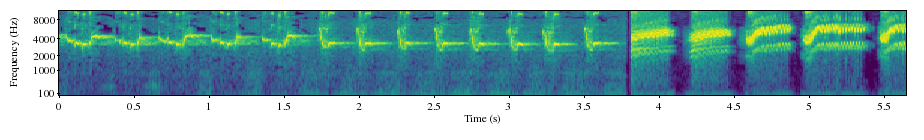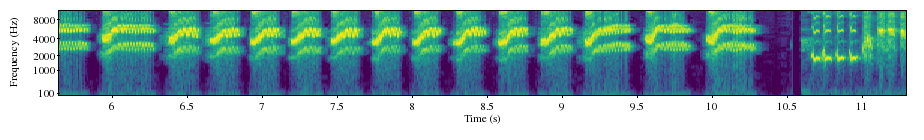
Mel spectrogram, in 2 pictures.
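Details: Competition Oriental magpie-robin singing isian fill-ins: a run of quick repeated chipping notes, then loud rhythmic two-part whistled notes repeated about four times a second, ending in a brief higher phrase.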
